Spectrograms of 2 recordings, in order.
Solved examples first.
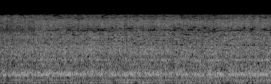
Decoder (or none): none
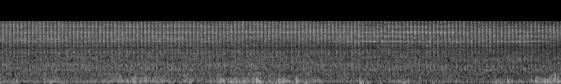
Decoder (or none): codec, DAC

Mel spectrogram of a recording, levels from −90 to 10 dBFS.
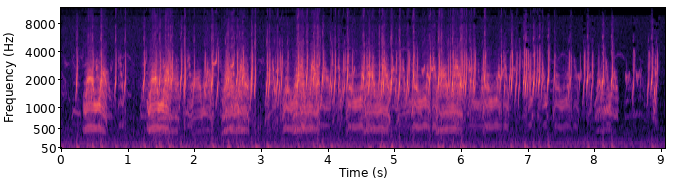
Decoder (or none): none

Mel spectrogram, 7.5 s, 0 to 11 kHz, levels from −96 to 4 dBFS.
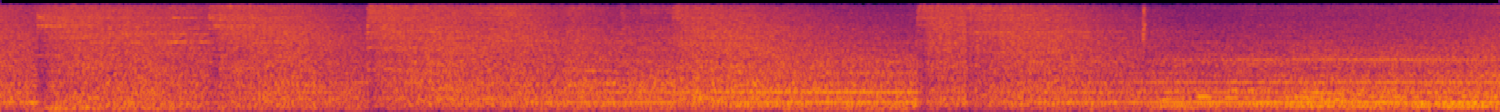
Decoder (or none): none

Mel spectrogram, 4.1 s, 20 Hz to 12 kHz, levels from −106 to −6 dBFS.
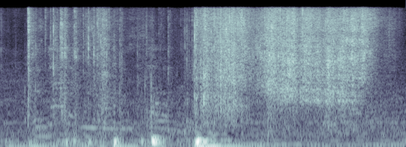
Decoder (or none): none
